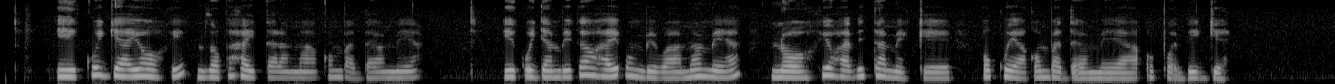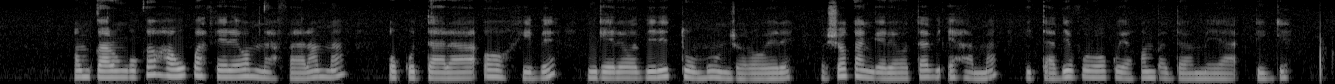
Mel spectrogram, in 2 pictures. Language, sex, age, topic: Oshiwambo, female, 25-35, agriculture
